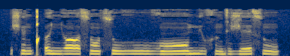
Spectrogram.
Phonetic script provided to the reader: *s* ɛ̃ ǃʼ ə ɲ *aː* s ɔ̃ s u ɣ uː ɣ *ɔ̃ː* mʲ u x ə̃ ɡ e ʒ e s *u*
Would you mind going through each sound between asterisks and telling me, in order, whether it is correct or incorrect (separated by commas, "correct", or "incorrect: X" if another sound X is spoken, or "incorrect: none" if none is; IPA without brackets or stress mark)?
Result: incorrect: ʃ, incorrect: ʌː, correct, incorrect: ũ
